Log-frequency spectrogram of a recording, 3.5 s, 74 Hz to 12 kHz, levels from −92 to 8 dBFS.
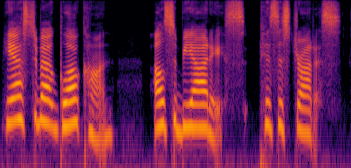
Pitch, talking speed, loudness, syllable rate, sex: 245 Hz, 100 wpm, -17 LUFS, 5.3 syllables/s, female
